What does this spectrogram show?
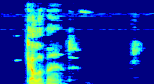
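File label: "gallivant", Australian English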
